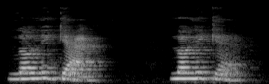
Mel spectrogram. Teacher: The stress is on the first syllable lol.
